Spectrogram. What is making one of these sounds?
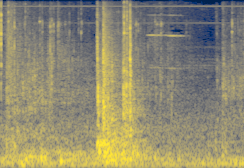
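A metal door opens.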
